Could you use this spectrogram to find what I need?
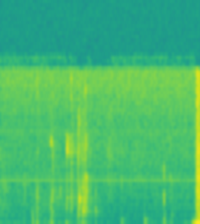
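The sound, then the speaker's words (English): Near silence with faint mouth noises, then a sudden loud, wet sip and gulp of hazy IPA beer right at the end. No one speaks. “Let me have a quick sip-a-roo and then we'll get into Father's Day because it was a lovely day.”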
